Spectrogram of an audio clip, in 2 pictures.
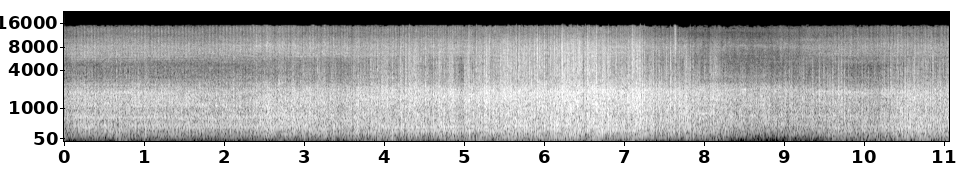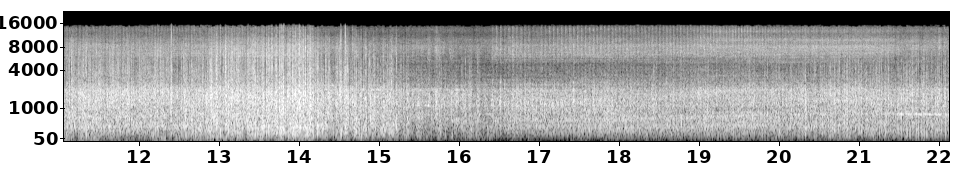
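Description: Kart engine running flat out on an onboard microphone, its pitch rising and falling as the kart accelerates and brakes through corners, under heavy wind rush. It is loudest about a third of the way in and again just past halfway.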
